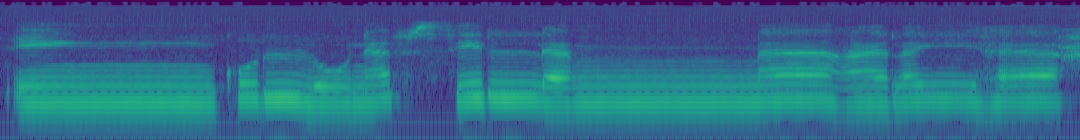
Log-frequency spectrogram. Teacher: وطلع طرف لساني في الظاء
